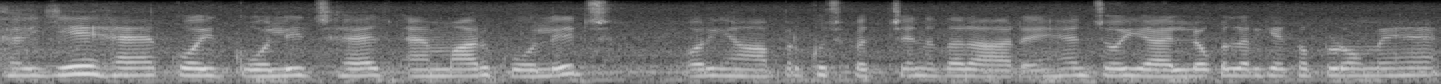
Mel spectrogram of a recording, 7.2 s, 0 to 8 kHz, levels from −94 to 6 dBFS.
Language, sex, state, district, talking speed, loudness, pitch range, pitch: Hindi, female, Haryana, Jhajjar, 190 wpm, -18 LUFS, 195-215 Hz, 205 Hz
